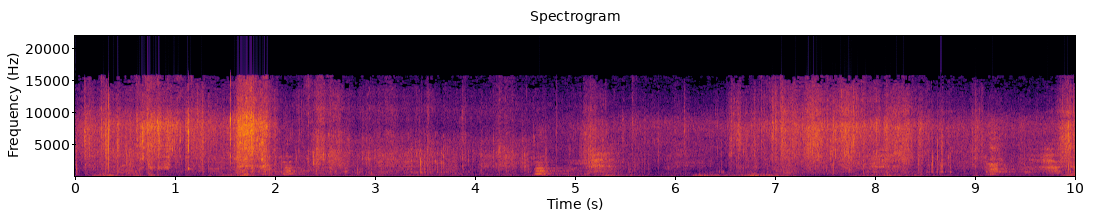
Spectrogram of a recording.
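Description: Footsteps crunching through thick dry fallen leaves, with brush and twigs rustling and snapping underfoot in irregular bursts.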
